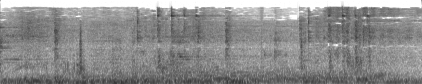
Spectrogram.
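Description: Intro sound effects: a loud, heavy low rumble with sharp clicks and hits scattered through it, as the logo's blocks come together.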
